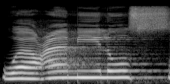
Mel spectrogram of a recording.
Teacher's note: alif lam ini tidak perlu kita baca dimasukkan langsung ke Shad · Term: Idgham Syamsi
